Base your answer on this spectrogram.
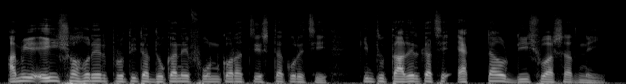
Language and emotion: Bengali, sad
